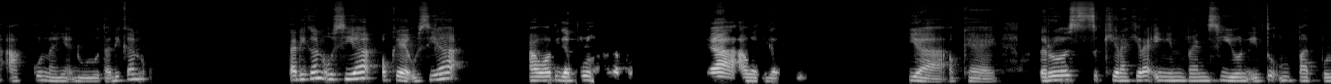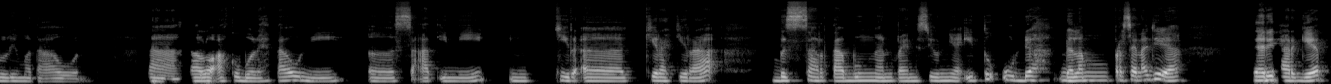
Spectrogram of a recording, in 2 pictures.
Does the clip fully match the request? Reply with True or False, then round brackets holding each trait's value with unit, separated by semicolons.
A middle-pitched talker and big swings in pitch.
False (175 Hz; 2.8 semitones)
